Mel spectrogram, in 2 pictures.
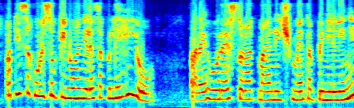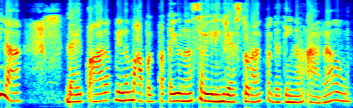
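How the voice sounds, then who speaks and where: An actress playing a patient, caring middle-aged woman in a radio drama, speaking gently, earnestly and respectfully to her elder. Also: on the high side, normal speed, slight background noise, lightly acted, low-quality recording. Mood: reassuring.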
